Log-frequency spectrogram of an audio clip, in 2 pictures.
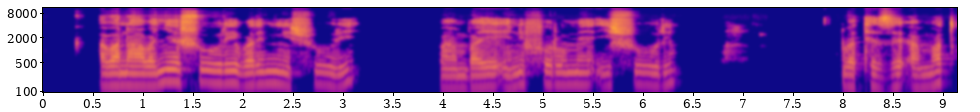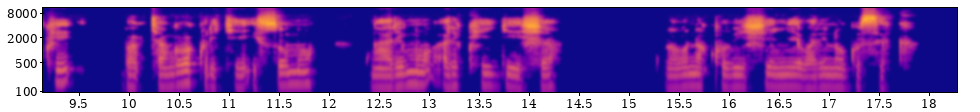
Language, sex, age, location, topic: Kinyarwanda, male, 36-49, Musanze, education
